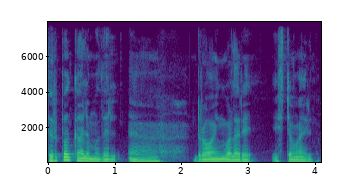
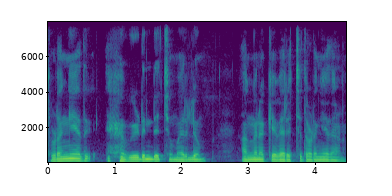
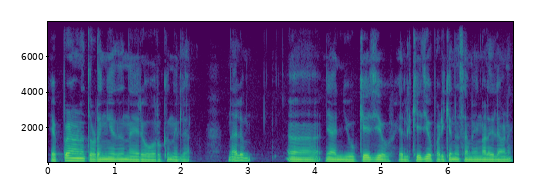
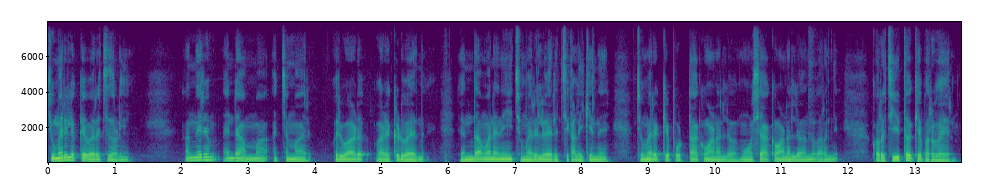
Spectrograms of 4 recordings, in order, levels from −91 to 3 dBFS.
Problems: none marked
